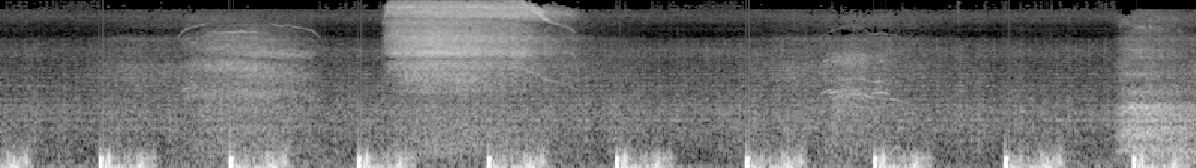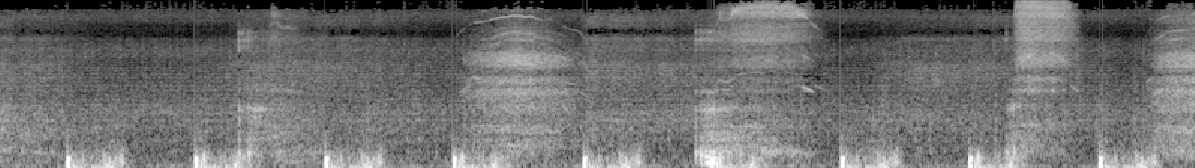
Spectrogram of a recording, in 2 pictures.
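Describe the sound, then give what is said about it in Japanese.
A man's heartbeat: steady, muffled low thumps repeating at a calm resting pace, with occasional soft breathy rustles and faint hiss between the beats. “俺の心音聞いて眠くなってきちゃったの？”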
